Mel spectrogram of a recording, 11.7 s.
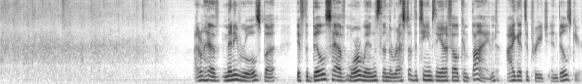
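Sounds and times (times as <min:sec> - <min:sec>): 
crowd applauding: 0:00.0 - 0:03.4
speech: 0:03.9 - 0:11.6.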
